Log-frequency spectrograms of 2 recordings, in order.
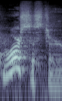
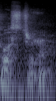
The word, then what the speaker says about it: Worcester: of these towns, like this looks like Warsister, right? Or something. Um, but it's Worcester.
